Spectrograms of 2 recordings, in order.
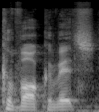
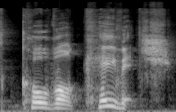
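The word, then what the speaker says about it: Kowalkiewicz: it's okay sorry nope it's not caval kibbutz it's cobalt kovitch oh yes I had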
